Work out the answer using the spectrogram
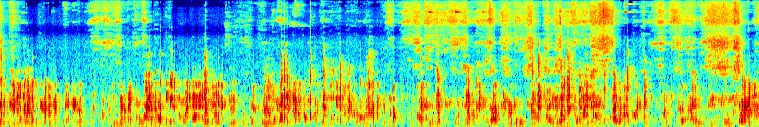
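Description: Passenger train running along the track, heard at an open coach door: a dense, uneven clatter of wheels and rattling coach fittings.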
